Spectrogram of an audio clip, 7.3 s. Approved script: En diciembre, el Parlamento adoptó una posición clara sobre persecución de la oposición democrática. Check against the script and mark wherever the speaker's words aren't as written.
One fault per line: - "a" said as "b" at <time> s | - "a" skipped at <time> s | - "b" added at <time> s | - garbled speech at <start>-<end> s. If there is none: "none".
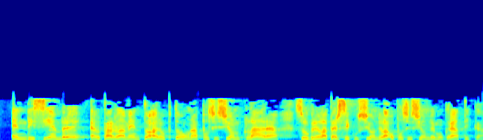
- "la" added at 4.8 s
